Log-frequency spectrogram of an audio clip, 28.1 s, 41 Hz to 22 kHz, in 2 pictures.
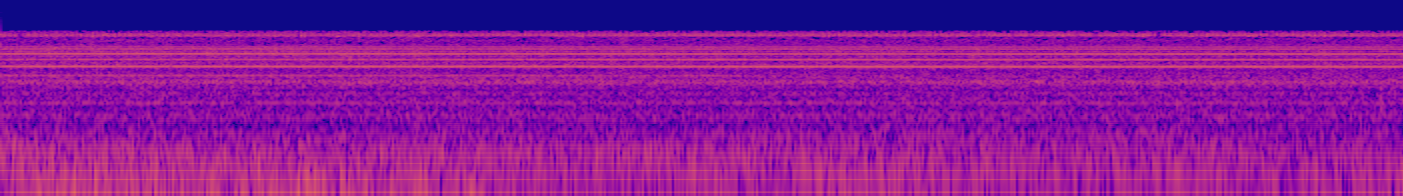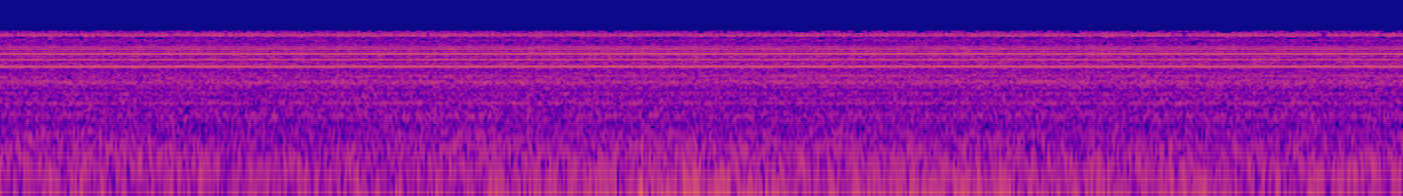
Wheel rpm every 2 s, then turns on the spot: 0, 0, 0, 0, 0, 0, 0, 0, 0, 0, 0, 0, 0, 0.
none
